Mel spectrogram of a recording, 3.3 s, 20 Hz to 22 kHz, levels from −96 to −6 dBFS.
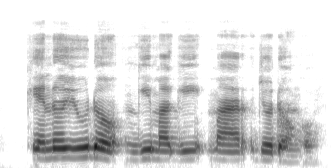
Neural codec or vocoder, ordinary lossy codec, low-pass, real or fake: vocoder, 44.1 kHz, 128 mel bands, Pupu-Vocoder; none; 14.4 kHz; fake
